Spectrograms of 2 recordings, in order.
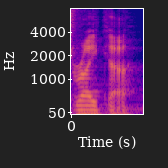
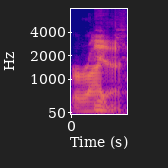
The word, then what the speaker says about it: Raika: It's Raika. Raika, not Raicha. Yeah. I mean, you can say Raicha if it's easier. Like, there are literally like the 4 pronunciations of like Reika, Raicha, Raika, and Raicha. All of them are fine.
